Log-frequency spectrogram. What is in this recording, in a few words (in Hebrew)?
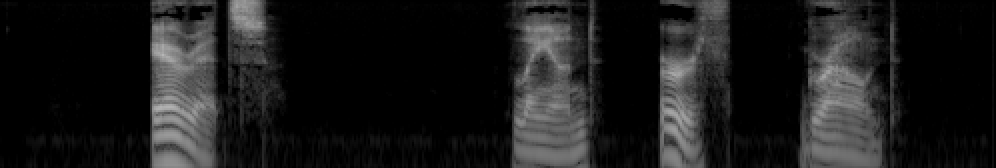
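"אֶ֫רֶץ", Hebrew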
